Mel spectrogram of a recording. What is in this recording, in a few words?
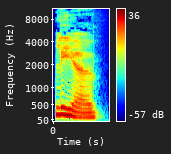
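"leo", British English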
